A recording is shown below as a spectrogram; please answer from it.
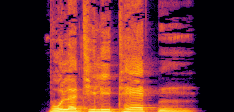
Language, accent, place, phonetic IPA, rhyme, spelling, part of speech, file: German, Germany, Berlin, [volatiːliˈtɛːtn̩], -ɛːtn̩, Volatilitäten, noun, De-Volatilitäten.ogg
- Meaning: plural of Volatilität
